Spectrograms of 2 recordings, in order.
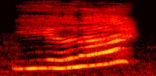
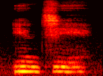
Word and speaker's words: Yunji: Yuna? Okay, Yunji is how they say it.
